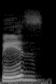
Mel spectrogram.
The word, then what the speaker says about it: page: What is the page number? It's not page, it is page.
